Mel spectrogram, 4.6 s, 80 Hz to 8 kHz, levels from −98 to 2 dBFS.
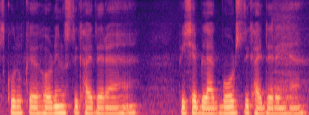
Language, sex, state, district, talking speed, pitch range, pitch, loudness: Hindi, male, Uttarakhand, Tehri Garhwal, 180 wpm, 110-120 Hz, 115 Hz, -16 LUFS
